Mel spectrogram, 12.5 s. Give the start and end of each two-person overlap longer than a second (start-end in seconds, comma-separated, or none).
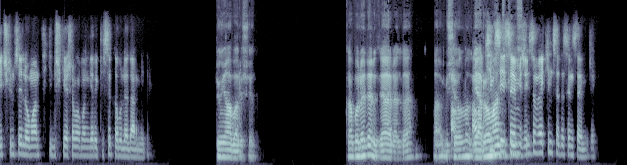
9.0-10.7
